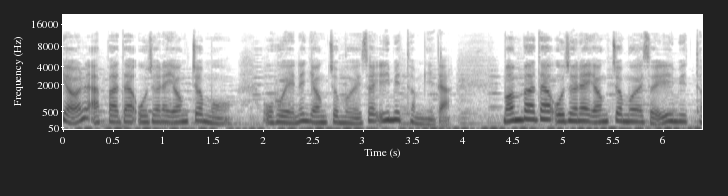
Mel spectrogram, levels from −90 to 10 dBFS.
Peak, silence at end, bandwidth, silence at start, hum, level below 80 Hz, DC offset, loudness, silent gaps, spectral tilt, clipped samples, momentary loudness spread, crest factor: -12 dBFS; 0 s; 13 kHz; 0 s; none; -52 dBFS; under 0.1%; -29 LUFS; none; -6 dB/octave; under 0.1%; 12 LU; 16 dB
